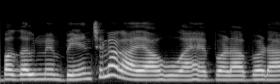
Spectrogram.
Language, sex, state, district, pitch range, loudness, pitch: Hindi, female, Jharkhand, Garhwa, 210-230 Hz, -14 LUFS, 220 Hz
